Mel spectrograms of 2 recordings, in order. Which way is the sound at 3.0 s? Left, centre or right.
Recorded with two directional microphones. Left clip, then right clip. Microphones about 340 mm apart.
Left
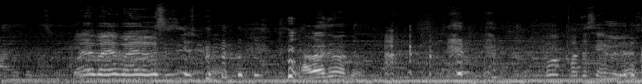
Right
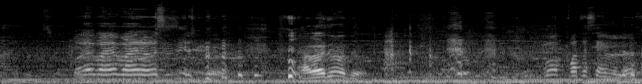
Right.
